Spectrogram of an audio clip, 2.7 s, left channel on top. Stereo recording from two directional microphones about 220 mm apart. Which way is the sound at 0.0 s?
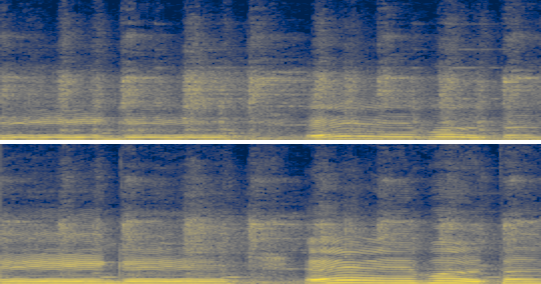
55° right (ahead or behind).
